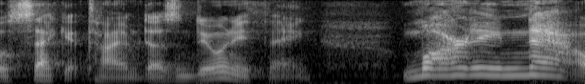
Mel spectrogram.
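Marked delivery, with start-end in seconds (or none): 2.0-2.9 mock scream, much higher. Retelling a man hiding on camera calling to Marty, imitating someone screaming. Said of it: "And he's screaming".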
